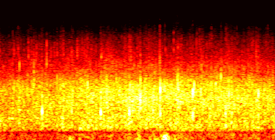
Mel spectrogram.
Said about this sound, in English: Hey, can we just applaud these guys?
